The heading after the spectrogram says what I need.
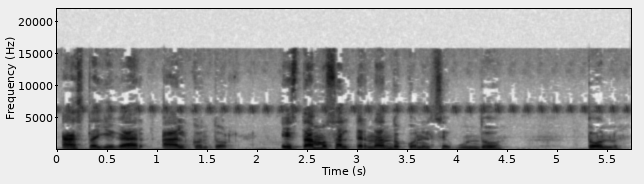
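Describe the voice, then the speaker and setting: A woman's voice: medium pitch, animated, unhurried, slight background noise. A woman teaching hand embroidery step by step, patiently counting stitches aloud and checking in with her listeners. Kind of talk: step-by-step craft tutorial.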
